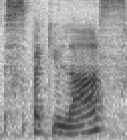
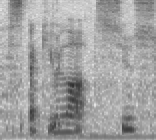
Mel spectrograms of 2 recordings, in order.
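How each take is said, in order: First: It is said with a short -as ending. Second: It is said with a long -atsus ending. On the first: This is the Danish form of the name. "which I think is the Danish way" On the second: This is the German form of the name. "which is the German way"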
